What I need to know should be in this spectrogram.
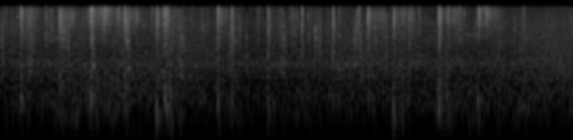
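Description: Boots thud on concrete in quick, steady footsteps.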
